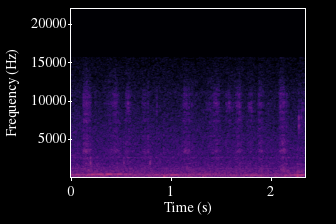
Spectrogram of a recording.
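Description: Felt-tip marker writing on paper in faint strokes.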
